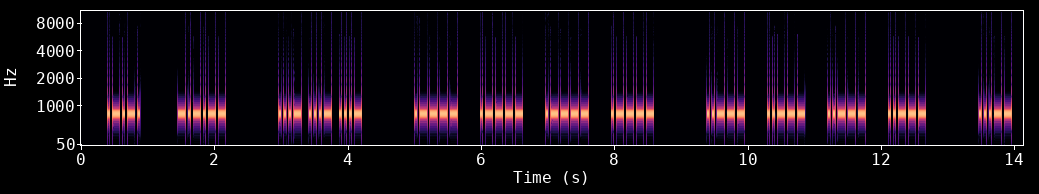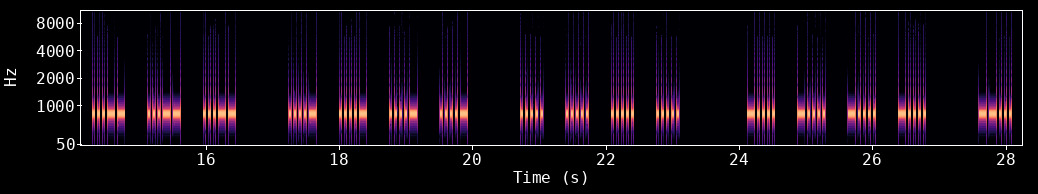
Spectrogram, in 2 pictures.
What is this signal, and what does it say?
Morse code, heard as a keyed tone, about 31 wpm, 800 Hz. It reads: <AR> ! VVV 1 1 1 1 2 2 2 2 3 3 3 3 4 4 4 4 5 5 5 5 6 6 6 6 7
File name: Misc / Misc-mp3s / Numb @30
